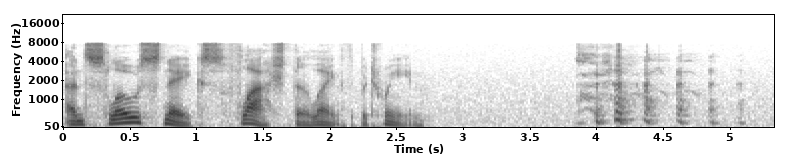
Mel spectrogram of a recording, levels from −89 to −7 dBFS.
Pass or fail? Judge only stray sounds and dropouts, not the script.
fail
